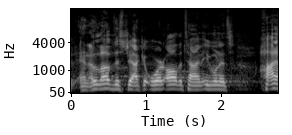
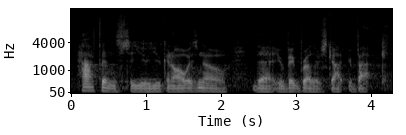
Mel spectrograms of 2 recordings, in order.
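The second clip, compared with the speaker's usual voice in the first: hushed, lowered voice for a brother's promise; soft retold whisper; 7 semitones lower, 12 dB quieter than usual. Brother whispering reassurance in his ear, hushed and soft. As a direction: murmur it close like a secret. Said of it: "he just whispers in my ear".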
